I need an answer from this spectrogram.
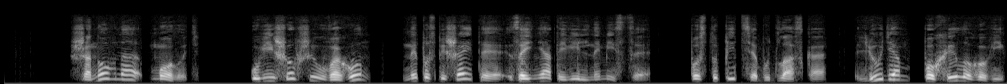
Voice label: khs st male, subway station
